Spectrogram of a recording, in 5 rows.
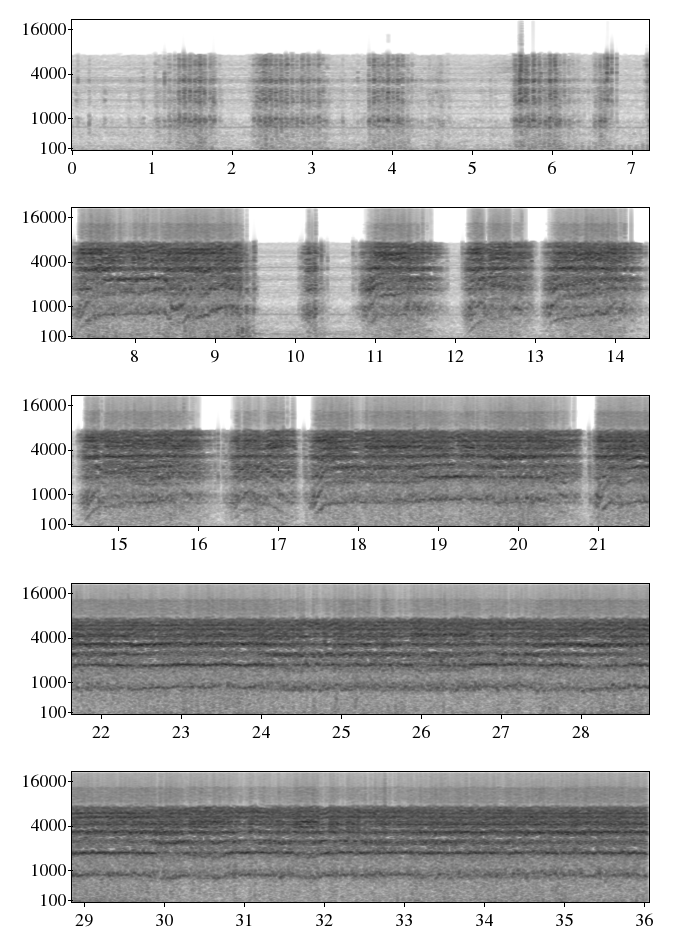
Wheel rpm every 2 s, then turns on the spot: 10, 30, 20, 60, 150, 60, 90, 120, 90, 210, 140, 230, 220, 220, 230, 220, 230, 230.
0-6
